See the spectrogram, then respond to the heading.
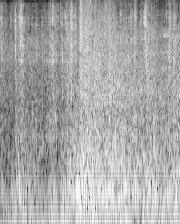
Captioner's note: explosions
